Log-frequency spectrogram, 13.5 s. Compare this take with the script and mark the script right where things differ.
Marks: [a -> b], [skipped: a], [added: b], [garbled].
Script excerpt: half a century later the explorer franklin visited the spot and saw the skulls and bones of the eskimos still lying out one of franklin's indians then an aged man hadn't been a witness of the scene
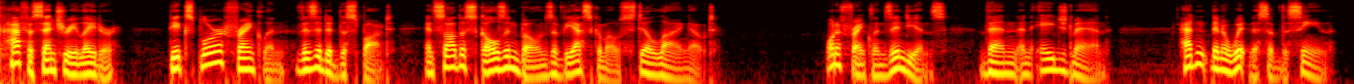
half a century later the explorer franklin visited the spot and saw the skulls and bones of the eskimos still lying out one of franklin's indians then an aged man hadn't been a witness of the scene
